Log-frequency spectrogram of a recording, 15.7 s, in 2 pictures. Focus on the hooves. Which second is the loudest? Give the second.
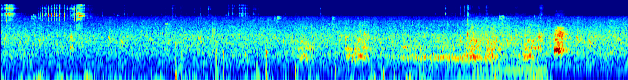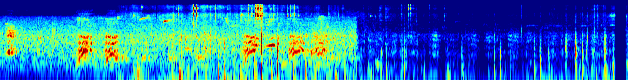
11 s.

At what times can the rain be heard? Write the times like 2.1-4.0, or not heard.
0.0-12.3.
